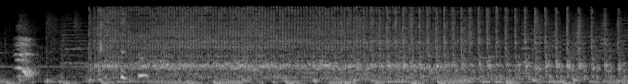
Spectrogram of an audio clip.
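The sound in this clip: Rapid mechanical clicking of a prize wheel spun for a draw, a fast, even ratchet running steadily and fairly faint after a brief voice at the start.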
